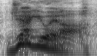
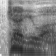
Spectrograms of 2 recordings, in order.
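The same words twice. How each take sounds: First: The word is drawn out much longer. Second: The word is said fairly short. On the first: "it gets longer" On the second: "first it's jaguar"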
